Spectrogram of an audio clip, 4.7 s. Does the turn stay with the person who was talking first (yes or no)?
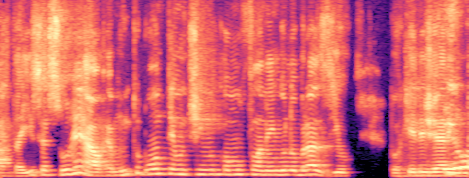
no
